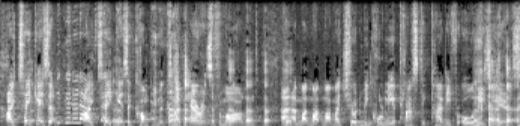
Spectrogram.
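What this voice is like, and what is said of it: West Country English accent. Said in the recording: “I was born in the West Country. Many people from the United States think the West Country accent is an Irish accent.”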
